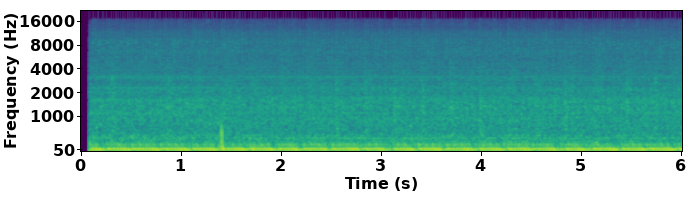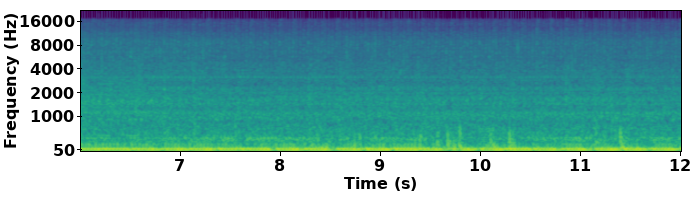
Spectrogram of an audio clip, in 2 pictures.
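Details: Audi S3 idling; deep heavy throb that wavers and stumbles unevenly; rough idle, cause unclear.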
